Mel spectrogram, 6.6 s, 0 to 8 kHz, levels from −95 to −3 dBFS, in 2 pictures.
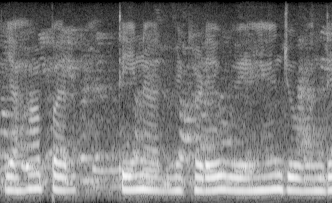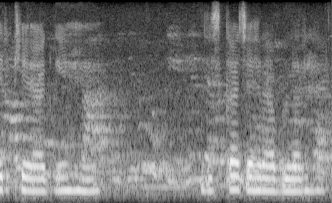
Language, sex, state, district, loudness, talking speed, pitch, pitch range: Hindi, female, Uttar Pradesh, Lucknow, -15 LUFS, 145 wpm, 195 Hz, 185-205 Hz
